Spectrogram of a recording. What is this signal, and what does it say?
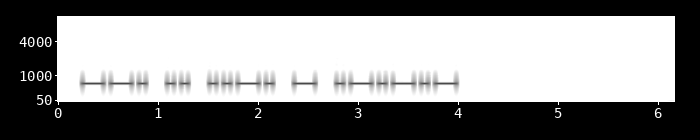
Morse code, heard as a keyed tone, about 17 wpm, 700 Hz. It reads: GIFT.
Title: Sentences from Top 1000 Words - Review Part 6 - 17wpm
